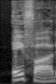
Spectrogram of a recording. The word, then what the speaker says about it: ephod: It consisted of the following items: ephod, the ephod pronounced ephod in Hebrew, was an article of sacred clothing worn by the high priests of the Levitical priesthood.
